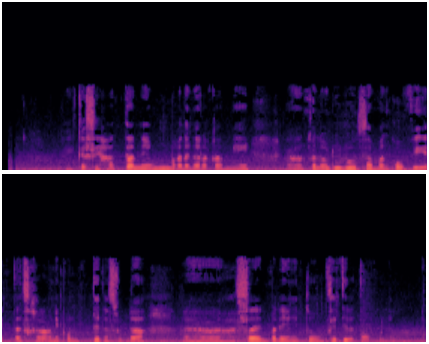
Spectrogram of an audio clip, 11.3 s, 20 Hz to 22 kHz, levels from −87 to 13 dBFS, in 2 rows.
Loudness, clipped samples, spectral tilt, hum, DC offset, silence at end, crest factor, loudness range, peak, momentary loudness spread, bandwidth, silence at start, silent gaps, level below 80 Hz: -30 LUFS; under 0.1%; -5 dB/octave; none; under 0.1%; 0 s; 22 dB; 2 LU; -8 dBFS; 15 LU; 11.5 kHz; 0.1 s; none; -56 dBFS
